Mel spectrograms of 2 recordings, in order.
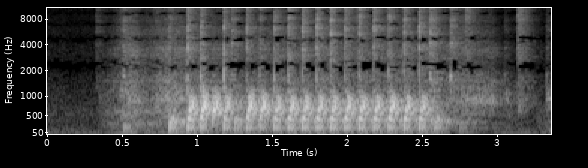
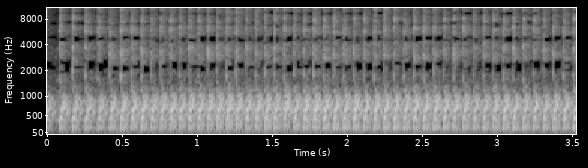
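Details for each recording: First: Honda Ruckus project bike, carb refitted, throttle worked by hand, no exhaust fitted: brief burst of harsh rapid popping, catches about two seconds then dies; unmuffled small-engine start. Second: Honda Ruckus project-bike engine first fire-up, no exhaust fitted, no throttle cable so throttled by hand: loud, sharp open-pipe popping at a steady fast beat for five seconds, then cutting out; engine runs fine unmuffled.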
